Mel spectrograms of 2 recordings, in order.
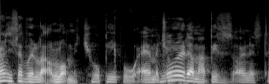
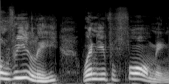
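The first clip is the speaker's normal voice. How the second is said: very high-pitched, fake put-on English accent; 12 semitones higher than usual. Retelling what a woman asked after hearing about the band, put-on English accent. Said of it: "Like, you know, English accent".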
